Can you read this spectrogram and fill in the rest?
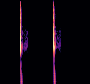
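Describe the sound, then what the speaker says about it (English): A subtle percussive click sample for textured drum production sounds twice, about half a second apart: two short, crisp, isolated ticks with silence around them. "the last one we have here is just this little click sound"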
